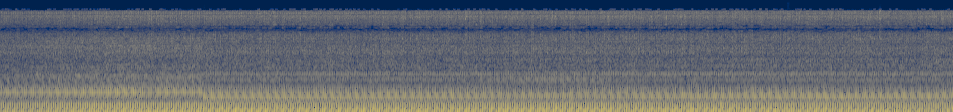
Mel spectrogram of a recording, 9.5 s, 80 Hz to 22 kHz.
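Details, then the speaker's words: Harbor Freight Central Pneumatic air compressor after a top-end rebuild: steady, clean motor hum with a regular pumping beat and no knocking. It previously stuck at 35-40 psi making weird noises; now it rises straight to cut-off pressure and shuts off normally. "As you can see, it just went straight up to where it's supposed to be, turned off, everything worked good."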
